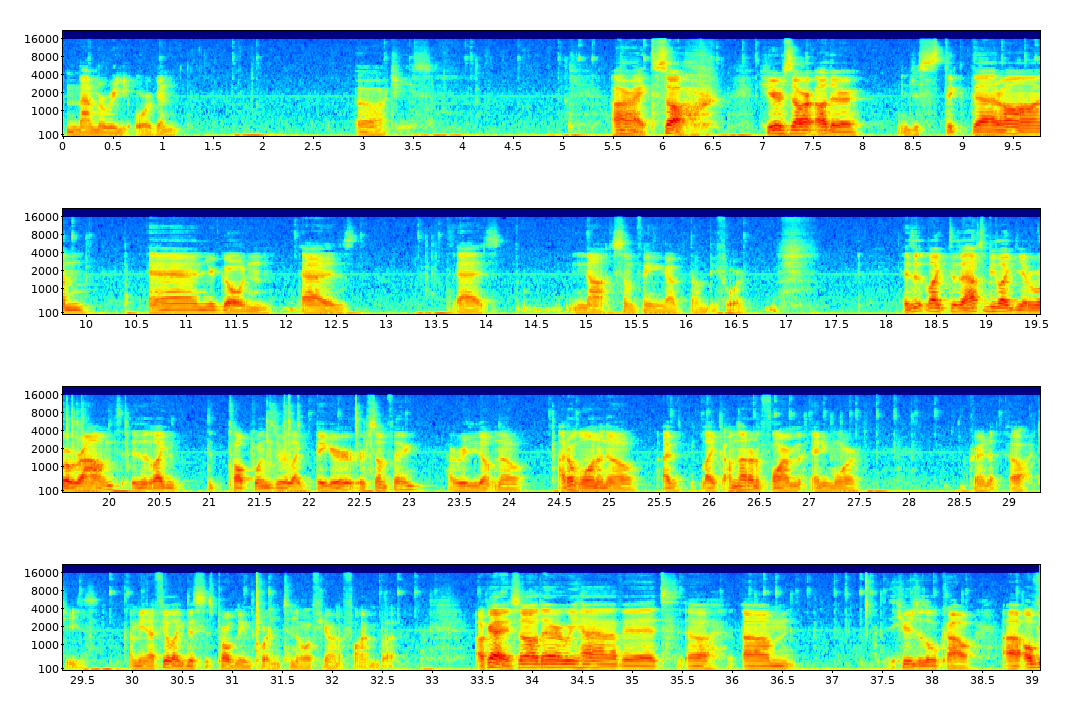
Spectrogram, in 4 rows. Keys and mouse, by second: 1.0 click, 1.7 alt+click, 3.5 click, 3.7 r, 4.1 click, 5.2 alt+right click, 5.5 alt+d, 5.8 alt+right click, 6.5 click, 7.0 alt+middle click, 7.1 w, 7.5 click, 9.1 alt+click, 9.5 alt+middle click, 9.8 alt+right click, 10.1 alt+click, 12.6 w, 12.8 click, 13.3 alt+click, 13.4 alt+d, 13.6 alt+click, 15.4 click, 15.6 e, 16.7 alt+click, 20.1 j, 20.1 click, 22.0 alt+click, 22.5 w, 23.0 click, 24.7 alt+d, 24.7 alt+click, 26.0 click, 26.5 alt+middle click, 26.8 alt+right click, 27.0 alt+click, 27.4 click, 27.7 alt+middle click, 28.3 alt+click, 29.0 click, 29.6 alt+d, 29.8 alt+right click, 30.2 alt+click, 31.3 alt+right click, 32.0 alt+click, 32.7 alt+right click, 33.2 alt+click, 33.7 alt+right click, 34.0 alt+click, 36.0 alt+click, 36.4 alt+right click, 36.7 alt+click, 37.2 alt+middle click, 37.3 alt+right click, 37.6 alt+click, 38.1 alt+middle click, 38.4 alt+click.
